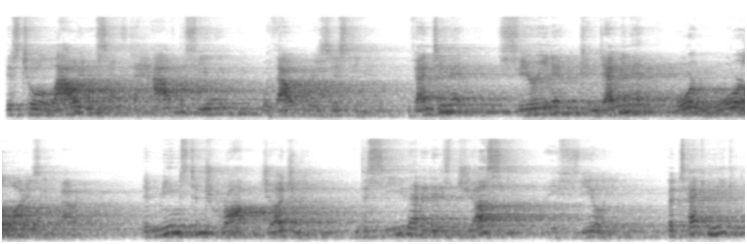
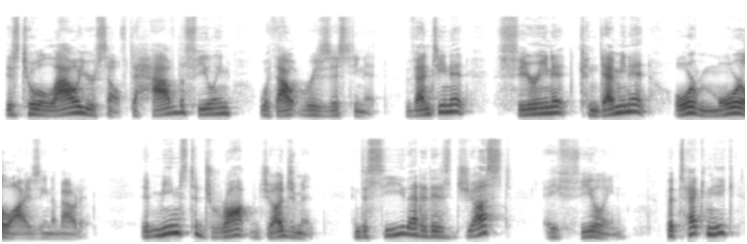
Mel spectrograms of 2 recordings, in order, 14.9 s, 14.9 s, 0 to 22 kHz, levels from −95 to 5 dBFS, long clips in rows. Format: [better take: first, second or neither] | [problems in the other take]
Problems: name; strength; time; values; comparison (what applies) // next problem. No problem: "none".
second | room echo; slight; dies away in 2 s // off-mic speech; somewhat distant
